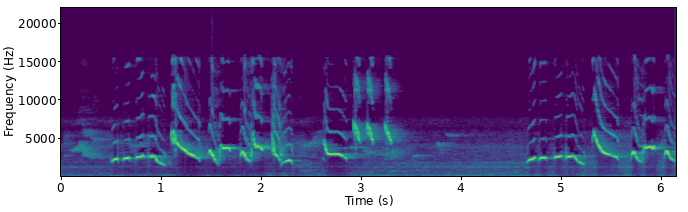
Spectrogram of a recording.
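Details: White-rumped shama lure song to trigger other shamas' singing: dense phrases of quick, sweeping whistled notes and trills, a short gap, then another energetic burst.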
